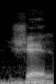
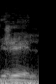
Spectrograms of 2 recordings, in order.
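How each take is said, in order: First: The word begins with a voiceless 'sh' sound. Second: The word begins with a voiced 'y'-like sound. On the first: The speaker calls it right. "Pero es SH, son dos consonantes que hay que pronunciarlas" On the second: The speaker calls it wrong. "no Shell. Shell sería con Y"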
